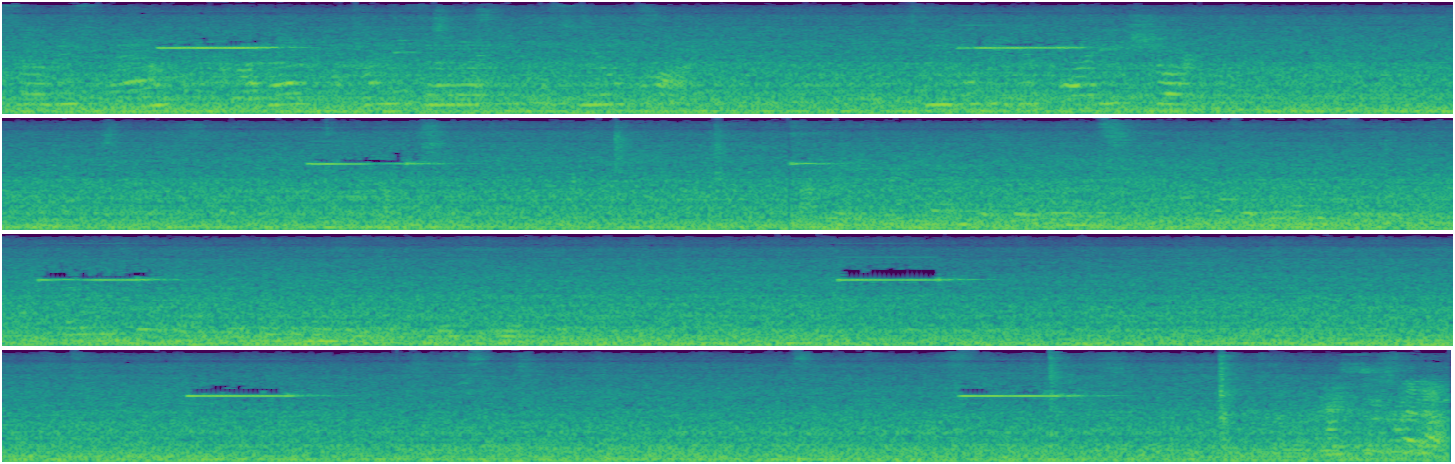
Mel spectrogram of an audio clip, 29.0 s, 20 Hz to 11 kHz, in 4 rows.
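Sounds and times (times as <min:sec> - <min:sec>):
low hum of tram interior: 0:00.0 - 0:29.0.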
